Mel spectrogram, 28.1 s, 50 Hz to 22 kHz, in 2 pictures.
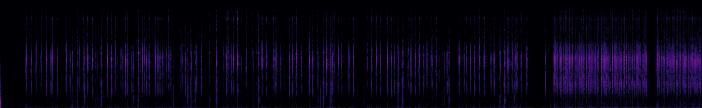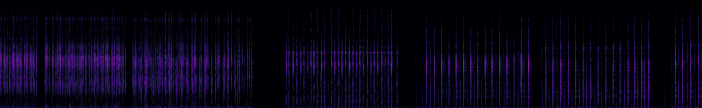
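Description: Typing on a wireless 65% mechanical keyboard: Epomaker GK68XS aluminium case with Akko CS Blue tactile switches, in stock form, and Akko ASA keycaps, with foam laid in the bottom of the case. The keystrokes clack steadily, with a run of fast typing in the middle, a short pause, then more evenly spaced presses. The hollow hum on each press is gone, but the sound is still fairly dry, and the stock stabilizers, not yet lubricated, spoil it.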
